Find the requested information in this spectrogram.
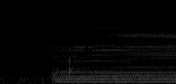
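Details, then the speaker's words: Quiet room, then a steady electric pump hum as a Withings BPM Connect upper-arm cuff, placed at heart level, begins inflating and tightening on the arm; automatic blood pressure cuff inflating. "and there it is it's getting tight in my arm"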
